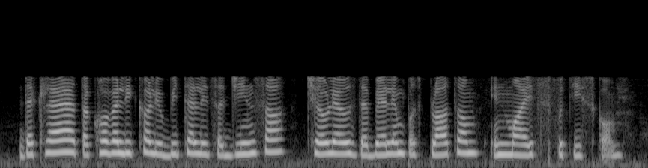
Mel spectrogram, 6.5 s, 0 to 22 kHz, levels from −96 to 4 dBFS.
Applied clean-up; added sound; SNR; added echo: none; none; none; none.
